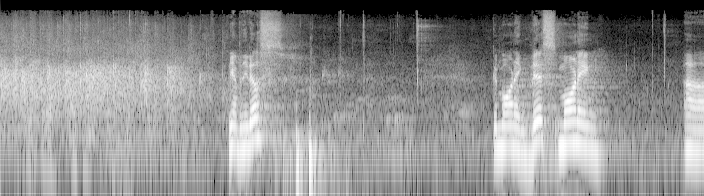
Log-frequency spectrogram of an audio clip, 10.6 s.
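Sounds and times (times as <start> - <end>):
audience applause: 0.0 - 3.6
speech: 0.6 - 1.9, 3.4 - 4.4, 7.4 - 9.1, 10.2 - 10.5.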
